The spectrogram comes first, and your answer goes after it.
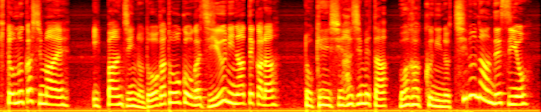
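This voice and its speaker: Woman as a frank big sister, high-pitched. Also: very animated, normal speed, no echo. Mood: concerned. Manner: blunt, casual, formal when addressing royalty. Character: frank, confident older sister of young heroine. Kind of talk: radio drama acting.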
